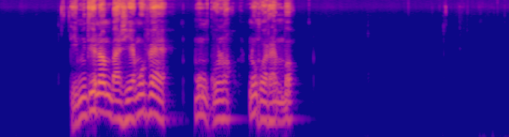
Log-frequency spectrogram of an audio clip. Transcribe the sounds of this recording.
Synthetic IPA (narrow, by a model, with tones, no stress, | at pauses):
d̥i˨mi˦ti˦no˦m˦ba˨s̬i˨jɛ˦mu˦fɛ˦˨ | mu˦ŋ˨ku˨lɔ˦nu˦ko˨ɾɛ˨m˦bɔ˦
